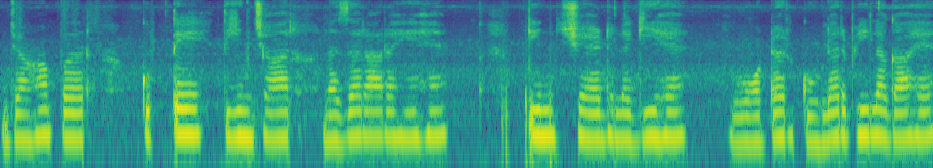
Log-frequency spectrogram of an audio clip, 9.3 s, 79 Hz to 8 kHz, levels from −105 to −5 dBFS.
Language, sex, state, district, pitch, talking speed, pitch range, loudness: Hindi, female, Rajasthan, Bikaner, 185 Hz, 115 wpm, 180-190 Hz, -18 LUFS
